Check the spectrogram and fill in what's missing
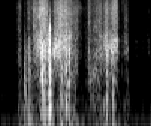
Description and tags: Me rubbing a folded stiff printed paper on itself, as if it were being handled and slid across other papers or a folder.
crinkle, crinkling, crumple, crumpling, folder, page, pages, paper, papers, rustle, rustling, slide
